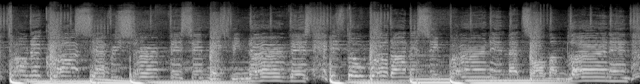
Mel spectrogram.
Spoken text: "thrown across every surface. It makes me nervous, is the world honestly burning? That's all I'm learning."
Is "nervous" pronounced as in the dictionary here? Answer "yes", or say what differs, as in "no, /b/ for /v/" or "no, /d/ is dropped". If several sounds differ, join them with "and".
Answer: yes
